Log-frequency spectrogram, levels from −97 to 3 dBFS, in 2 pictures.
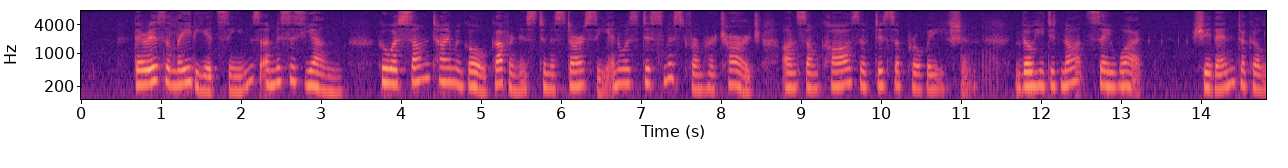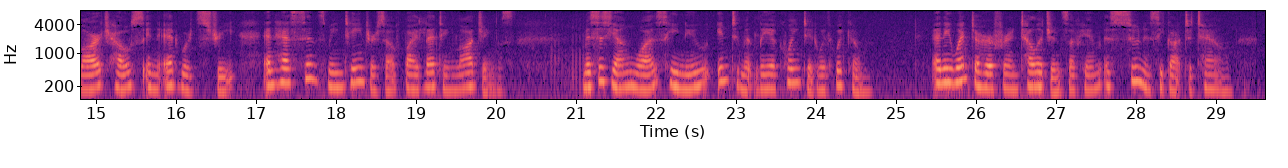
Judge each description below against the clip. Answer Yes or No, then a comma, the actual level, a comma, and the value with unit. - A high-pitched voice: Yes, high, 200 Hz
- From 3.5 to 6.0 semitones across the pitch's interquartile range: Yes, average, 4.1 semitones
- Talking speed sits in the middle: Yes, average, 160 wpm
